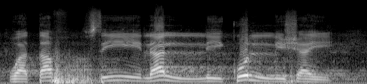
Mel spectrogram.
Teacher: tanwin tidak terbaca, yang terbaca langsung di huruf lamnya. Sama dengan huruf ra juga demikian.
